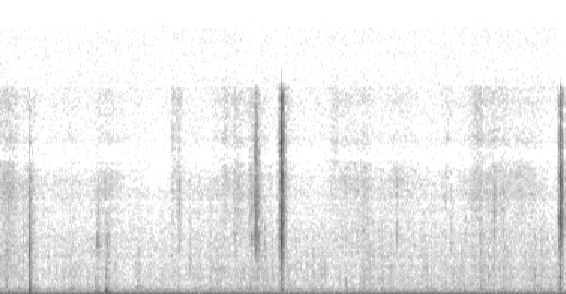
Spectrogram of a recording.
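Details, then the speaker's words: Maruti Suzuki Brezza engine after an overhaul for a bad noise, idling: a soft, even hum with only a few light clicks, barely audible up close; the rebuilt engine sounds smooth and healthy. "इतना मधुर sound यार कहां आता है यार गाड़ियों में मतलब जो कहते है ना एक नंबर का बेहतरीन साउंड वो आया"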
